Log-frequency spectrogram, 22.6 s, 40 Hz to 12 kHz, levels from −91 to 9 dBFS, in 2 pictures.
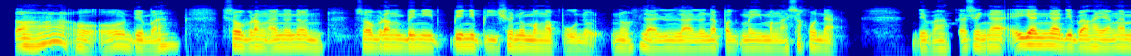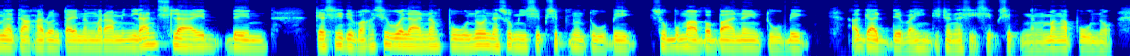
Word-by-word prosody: Aha, 135 +9 +2
oo, 115 +2 -1
'di 110 -1 +1
ba? 95 +5 -1 0.6
Sobrang 115 -3 +3
ano, 110 +1 +2
no'n, 110 -4 0 0.2
sobrang 115 0 +2
bene 115 -1 +2
benepisyo 120 -2 +1
ng 110 -2 +2
mga 105 -2 +2
puno, 95 -1 -4 0.2
'no, 100 -1 -2
lalong-lalo 100 -3 +1
na 105 +1 +1
'pag 100 0 -3
may 105 0 0
mga 100 -2 -2
sakuna, 105 -3 -2 0.7
'di 105 - -2
ba? 95 -1 -4
Kasi 110 +2 -2
nga, 115 -1 +4
eh, - - +2
yan 135 -1 +8
nga 130 -3 +6
'di 115 - +4
ba, 115 0 +3
kaya 110 -1 +3
nga 115 +1 +1
nagkakaroon 105 -1 0
tayo 100 - +2
ng 100 - -3
maraming 105 +1 0
landslide 115 -5 +1
din, 105 -3 -2 0.5
kasi 115 +3 0
'di 115 - +1
ba, 105 - +1
kasi 125 +5 -5
wala 125 -3 +4
ng 120 +1 -3
puno 115 +2 0
na 125 -2 0
sumisipsip 115 -2 -5
no'ng 110 -3 -6
tubig. 100 +3 -4 0.2
So, 120 - -4
bumababa 110 -2 +3
na 105 +1 0
yung 100 -1 -5
tubig 95 +1 -4 0.4
agad, 100 -3 +1
'di 100 - +1
ba, 90 +1 -3
hindi 100 -2 -9
ka 110 - -4
nasisipsip 100 +1 -8
ng 85 +2 -9
mga 100 0 -2
puno. 90 -3 -6
110 Hz, 165 wpm, -24 LUFS, 100-115 Hz, 0.7 s, yan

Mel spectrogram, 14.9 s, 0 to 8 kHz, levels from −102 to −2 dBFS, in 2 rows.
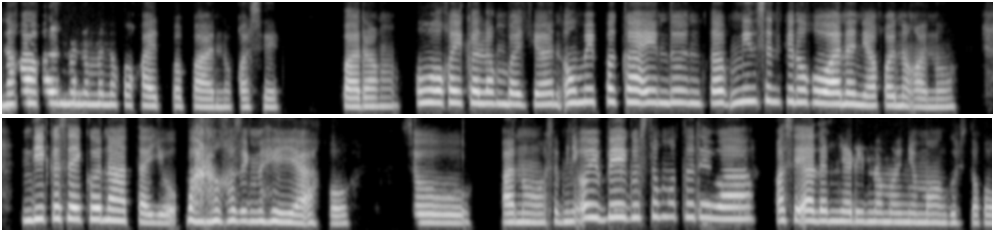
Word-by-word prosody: nakakalma 305 +1 +3
naman 280 -1 0
ako 265 -1 -6
kahit 240 -1 -1
pa 230 -1 -6
pa'no 210 -2 -2
kasi 215 0 -7 0.5
parang, 230 +1 0
oh, 320 0 +4
okey 320 -1 +3
ka 315 - +5
lang 300 -1 0
ba 285 - +2
diyan 280 +1 -2
o 315 - +4
may 345 - 0
pagkain 325 -2 +2
don 320 -1 -2
tapos 315 0 +1
minsan 360 +1 -1
kinukuhan 320 -4 +4
niya 260 -3 +1
ako 250 - 0
ng 235 -2 -2
ano 215 +1 -4 0.4
hindi 285 +3 +4
kasi 320 -1 +3
ako 305 - +4
natayo 240 -6 +1
para 270 -2 +2
kasing 260 -2 -1
nahiya 235 -5 +1
ako. 200 0 -5 0.4
So, 225 - -4 0.6
ano 235 -1 0
sabi 250 +1 -3
niya, - - +1
"uy, 350 - +3
beh! 360 0 +3
gusto 350 +2 -4
mo 370 - -6
'to, 365 - -4
'di 355 -1 -3
ba?" 315 0 +2 0.2
Kasi 280 +1 -1
alam 270 -1 +3
niya 255 - +1
rin 250 -1 -2
naman 240 -1 -2
yung 230 -1 -3
mga 225 -1 -4
gusto 215 -1 -8
ko 210 - -5
275 Hz, 215 wpm, -23 LUFS, 235-315 Hz, 0.6 s, ka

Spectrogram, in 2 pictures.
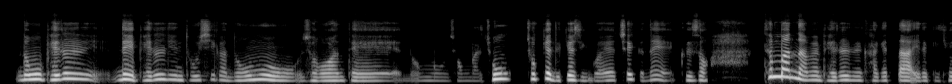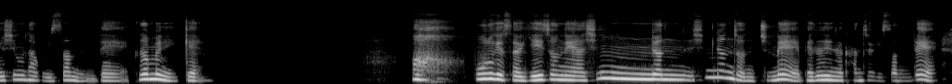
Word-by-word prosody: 너무 225 +3 +5
베를리 230 +1 +1
네 225 +2 +4
베를린 210 +3 -2
도시가 195 0 -10
너무 185 -1 -1
저한테 170 0 -6
너무 175 - -22
정말 170 0 -24
좋 250 +2 +3
좋게 250 +1 +2
느껴진 185 -2 -2
거예요 180 +3 -9
최근에. 190 -3 -8
그래서 190 -1 -8 0.6
'틈만 355 -1 +6
나면 200 -6 +1
베를린 190 +1 -5
가겠다.' 180 0 -5
이렇게 175 0 -12
결심을 195 +5 -6
하고 185 -4 -6
있었는데. 165 -1 -8
그러면 240 -1 +5
이렇게 170 -1 -5 2.1
아 225 -3 -2
모르겠어요. 230 -7 +4
예전에 210 +1 +3
한 190 -1 -2
10 190 +9 -7
년, 235 -6 +5
10 200 +11 -13
년 320 -3 -1
전쯤에 190 0 -1
베를린을 190 +1 0
간 180 0 -11
적이 185 -1 -17
있었는데 170 +3 -6
195 Hz, 285 characters per minute, -20 LUFS, 175-225 Hz, 2.1 s, 틈만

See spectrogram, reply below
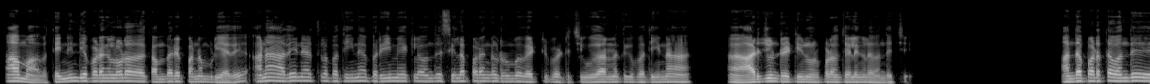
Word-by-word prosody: ஆமா. 140 -7 +4
வ - - -6
தென்னிந்திய 155 +5 +2
படங்களோட 150 0 +2 0.2
கம்பேரே 135 +3 0
பண்ண 125 0 -1
முடியாது. 110 -1 0 0.2
ஆனா, 165 +4 +3
அதே 165 +2 0
நேரத்தில 165 -1 -4
பார்த்தீங்கன்னா, 155 +2 -3
இப்ப 150 0 -4
ரீமேக்‌ல 150 -1 -2
வந்து 150 +2 -3
சில 150 +1 0
படங்கள் 150 -2 -2
ரொம்ப 135 0 -2
வெற்றி 120 -1 -4
பெற்றுச்சு. 105 -1 -6
உதாரணத்துக்கு 120 0 0
பார்த்தீங்கன்னா, 120 +1 -1 0.6
அ - - +2 0.2
அர்ஜுன் 135 +4 +3
ரெட்டின்னு 120 -2 +1
ஒரு 110 - -5
படம் 115 -1 -1
தெலுங்குல 110 -1 0
வந்துச்சு. 95 -1 -7 1.6
அந்த 130 +3 +4
படத்த 155 -1 +2
வந்து 155 +2 +2
135 Hz, 160 wpm, -24 LUFS, 115-150 Hz, 1.6 s, ஆமா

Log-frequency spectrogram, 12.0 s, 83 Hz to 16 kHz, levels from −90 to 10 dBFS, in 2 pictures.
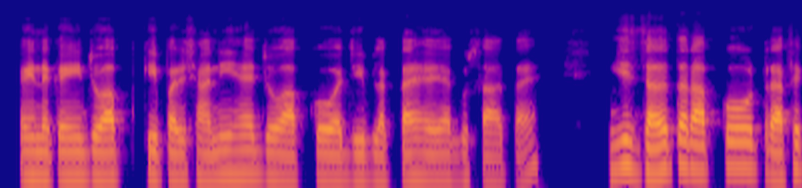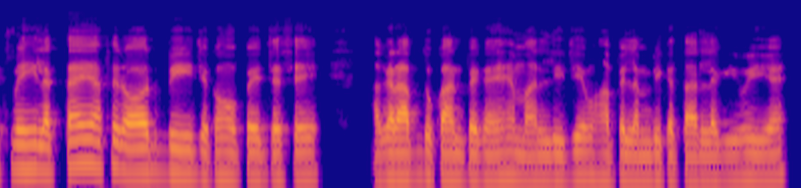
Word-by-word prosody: कहीं 115 - +2
न 115 - +2
कहीं 115 +1 0
जो 115 - +1
आपकी 115 +1 +1
परेशानी 110 +1 -2
है, 120 0 -2
जो 115 -1 -1
आपको 105 +1 +1
अजीब 110 0 -4
लगता 105 +1 -2
है 110 -1 -2
या 110 0 -2
गुस्सा 105 -1 -5
आता 95 - -8
है, 150 - -11 0.6
ये 160 +3 +1
ज़्यादातर 145 +3 +4
आपको 150 +2 +3
ट्रैफ़िक 115 +5 +2
में 145 - +3
ही 145 - +1
लगता 135 +3 +1
है 165 - +4
या 165 -2 +2
फिर 150 - 0
और 130 0 +6
भी 125 -1 -2
जगहों 115 -1 -3
पे? 110 +1 0
जैसे 110 +1 -3 0.4
अगर 110 +2 +2
आप 110 0 +5
दुकान 110 -1 0
पे 105 - 0
गए 110 0 -2
हैं, 115 +1 -5
मान 105 -1 -4
लीजिए 110 +2 -3
वहाँ 110 -1 -5
पे - - 0
लंबी 105 0 -3
कतार 100 0 -1
लगी 105 0 -4
हुई 110 0 -4
है, 110 +1 -3
115 Hz, 230 wpm, -23 LUFS, 110-125 Hz, 0.6 s, और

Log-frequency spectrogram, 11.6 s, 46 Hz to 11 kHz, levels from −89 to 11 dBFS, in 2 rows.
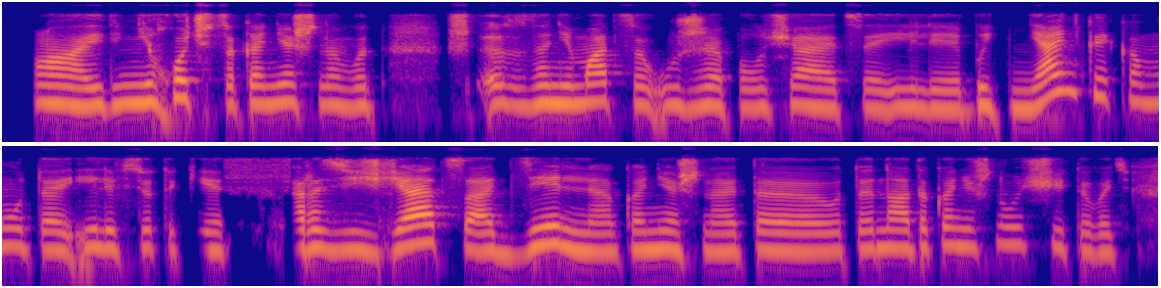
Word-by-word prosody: А, 210 -3 +4
или 195 +1 -1
не 215 +1 +2
хочется, 255 -3 +4
конечно, 210 -1 +1
вот 195 +1 -6 0.3
ш - - -2
заниматься 210 +2 0
уже 190 +1 -1
получается 180 0 -2
или 175 0 -5
быть 180 +2 -6
нянькой 280 - +4
кому-то, 220 -5 -6
или 205 +3 -3
все-таки 190 -2 -8 0.3
разъезжаться 205 +3 +5
отдельно. 185 +1 0
Конечно, 195 -1 -1
это 180 0 -2
вот 200 - -6
надо, 205 0 -2
конечно, 230 +1 -6
учитывать. 185 -7 -6
200 Hz, 125 wpm, -23 LUFS, 185-215 Hz, 0.3 s, разъезжаться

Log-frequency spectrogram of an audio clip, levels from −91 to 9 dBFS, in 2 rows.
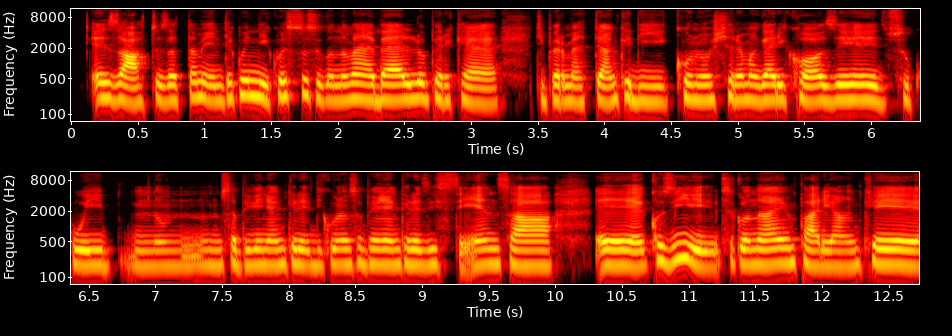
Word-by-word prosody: Esatto, 190 -4 +3
esattamente. 190 +1 -1
Quindi 230 -2 +2
questo 225 +2 -2
secondo 190 -4 -2
me 200 -1 +2
è - - +2
bello 195 +1 +4
perché, 185 -5 -2 0.2
ti - - -11
permette 185 0 0
anche 195 +4 -1
di 180 -1 -5
conoscere 190 +1 -1
magari 190 0 +2
cose 190 0 +2
su 185 +1 -8
cui 175 -1 -1
non 165 0 -8 0.2
non 170 0 -7
sapevi 175 0 -3
neanche 175 +2 -2
l'e 175 -2 0
di 170 - -8
cui 180 +1 -4
non 180 - -1
sapevi 180 -1 -3
neanche 180 +1 -1
l'esistenza. 175 -1 0 0.3
Ehm, 170 -1 +5
così 205 -5 +1
secondo 180 -2 -1
e 180 +1 +2
impari 175 -3 0
anche 175 +1 +2
185 Hz, 165 wpm, -24 LUFS, 175-195 Hz, 0.3 s, Ehm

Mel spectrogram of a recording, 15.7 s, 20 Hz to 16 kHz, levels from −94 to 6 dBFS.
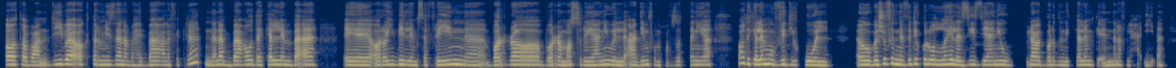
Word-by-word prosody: آه 225 0 +7
طبعًا. 205 -3 -1
دي 230 +5 -1
بقى 240 -1 +5
أكتر 235 -2 -4
ميزة 220 +1 -1
أنا 215 -1 +1
باحبها 195 0 -4
على 205 -1 -2
فكرة، 250 - -3
إن 200 - -2
أنا 215 +1 +1
باقعد 215 +2 0
أكلّم 215 +1 0
بقى 215 +1 +3 0.4
آآ 200 -1 +1
قرايبي 215 +2 0
اللي 210 -2 -1
مسافرين 205 +5 +1 0.4
برّه 220 +1 +2
برّه 200 +1 -2
مصر 205 +1 -2
يعني، 200 +3 +1
واللي 200 -4 0
قاعدين 205 +3 -1
في 210 -2 -14
محافظات 190 +1 -12
تانية، 215 +1 -3 0.3
وأقعد 300 -1 0
أكلمهم 245 0 +5
video 210 -2 -1
call 200 -2 +1 0.4
آآ 215 - +2
وباشوف 225 +5 +2
إن 245 -3 +6
ال 230 - 0
video 240 +2 -1
call 255 0 +1
والله 235 0 +3
لذيذ 215 0 -1
يعني 215 +1 0
وبنقعد 215 +1 -2
برضه 205 0 -4
نتكلم 200 +2 -2
كأننا 200 +1 -4
في 200 - -20
الحقيقة، 180 -1 -12
210 Hz, 180 wpm, -24 LUFS, 200-225 Hz, 0.4 s, آه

